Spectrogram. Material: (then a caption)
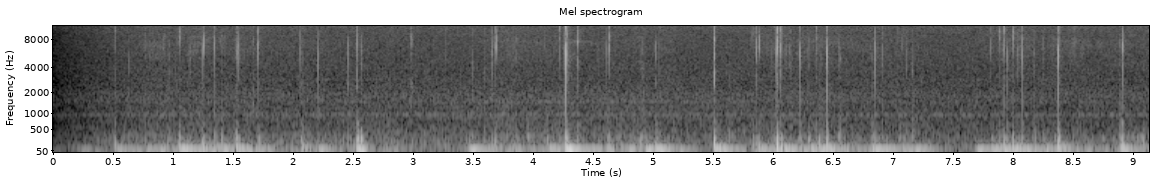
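Plastic. A chunky white plastic bracelet with magenta oval inlays is held over a foam-covered microphone and tapped and scratched with long chrome nails. Irregular soft, low thumps mix with sharp, bright clicks and brief scratching, over a faint steady hum.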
